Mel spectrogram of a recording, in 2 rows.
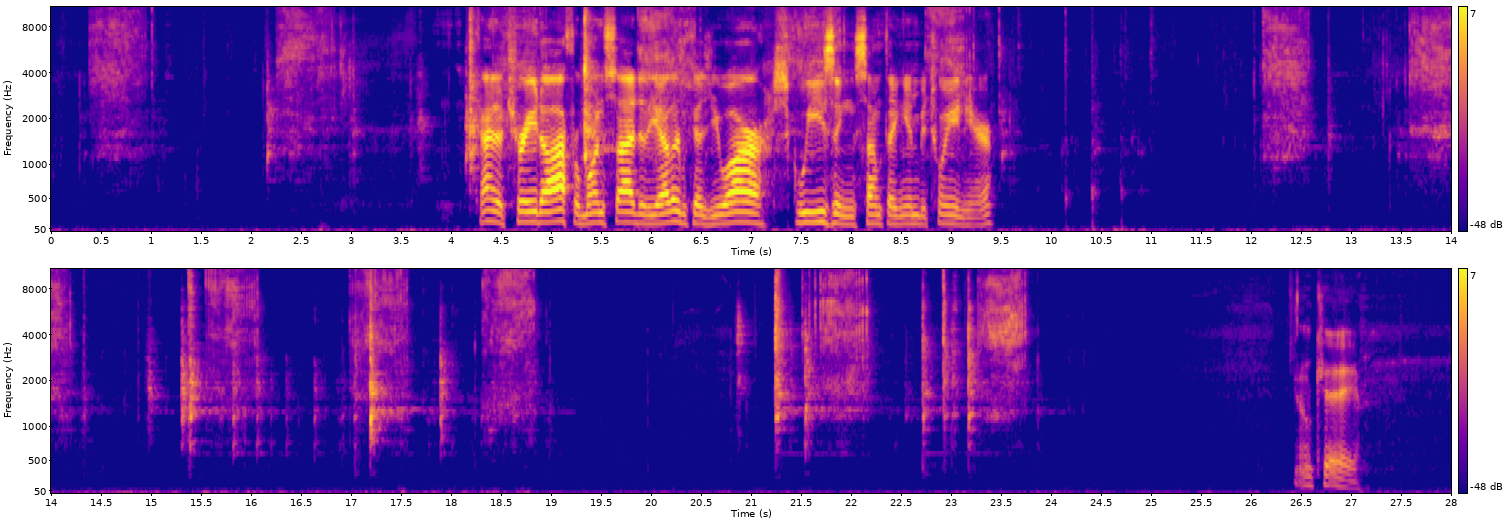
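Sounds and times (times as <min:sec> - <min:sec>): torque wrench ratchet clicks: 0:00.2 - 0:01.4, 0:02.1 - 0:10.3, 0:12.0 - 0:19.3, 0:20.9 - 0:24.3.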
